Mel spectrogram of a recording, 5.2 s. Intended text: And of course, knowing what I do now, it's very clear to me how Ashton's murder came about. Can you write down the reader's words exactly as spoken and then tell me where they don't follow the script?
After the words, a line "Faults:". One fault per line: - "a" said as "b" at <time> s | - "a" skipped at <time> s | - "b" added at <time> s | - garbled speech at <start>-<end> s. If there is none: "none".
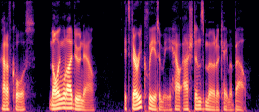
And of course, knowing what I do now, it's very clear to me how Ashton's murder came about.
Faults:
none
